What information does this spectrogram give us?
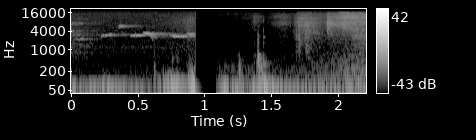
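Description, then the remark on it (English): Faint outdoor birdsong: thin, high whistled notes drift in over the first second against a low rumbling background, followed by a brief dropout and softer chirps. “And I'm outside. I forgot to mention that. Can you hear the birds?”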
